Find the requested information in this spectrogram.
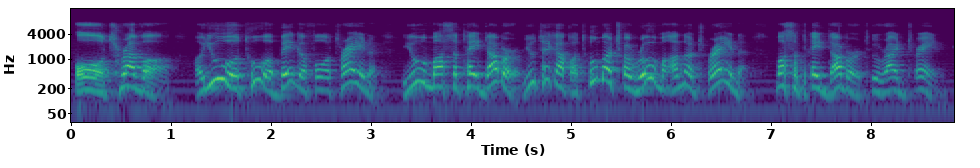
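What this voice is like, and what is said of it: Exaggerated mock Asian accent. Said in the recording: “in the Asian accent ... butchering their Asian accent”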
